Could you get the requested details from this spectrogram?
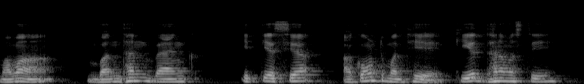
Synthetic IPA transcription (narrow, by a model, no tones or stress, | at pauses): mɐmɐ | bɐnd̪ʱɐnbaːŋk | it̪jɐsjɐ | ɐkɐwɳʈmɐd̪ʱjeːkijɐd̪ʱɐnɐmɐst̪i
